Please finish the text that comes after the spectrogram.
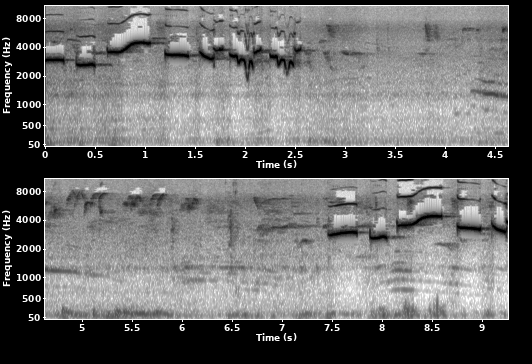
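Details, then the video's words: Kacer, the oriental magpie-robin, singing to goad rival birds into song: bright whistled phrases with wavering trills, a pause with faint low rumbling, then the loud whistles resume. "PANCINGAN BURUNG KACER AGAR IKUT BUNYI DAN BUKA MATERI"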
